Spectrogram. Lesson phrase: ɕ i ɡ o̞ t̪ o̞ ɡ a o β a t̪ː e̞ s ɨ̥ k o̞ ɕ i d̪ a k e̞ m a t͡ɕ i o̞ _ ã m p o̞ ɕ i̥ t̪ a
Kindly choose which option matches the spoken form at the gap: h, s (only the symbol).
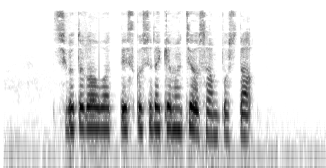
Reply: s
